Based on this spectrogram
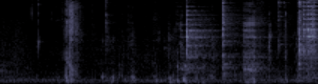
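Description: Crunchy bites and chewing of bread as a person tastes it, several sharp irregular crunches standing out from a faint, quiet background.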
